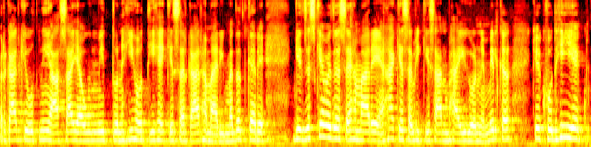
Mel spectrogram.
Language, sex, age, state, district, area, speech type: Hindi, male, 18-30, Uttar Pradesh, Sonbhadra, rural, spontaneous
